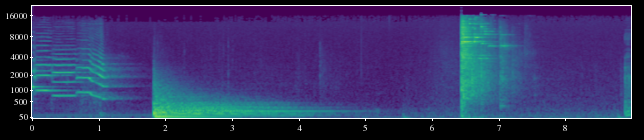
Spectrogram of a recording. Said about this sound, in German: Sie haben das Glas fallen lassen, Herr Doktor.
